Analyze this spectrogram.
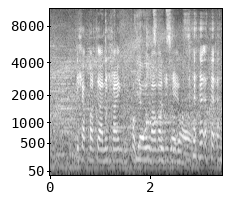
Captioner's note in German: gelächter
